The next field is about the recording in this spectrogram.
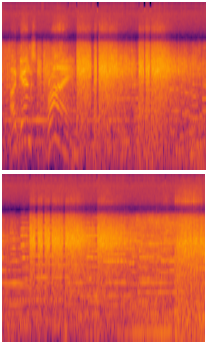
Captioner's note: dramatic music; gun popping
